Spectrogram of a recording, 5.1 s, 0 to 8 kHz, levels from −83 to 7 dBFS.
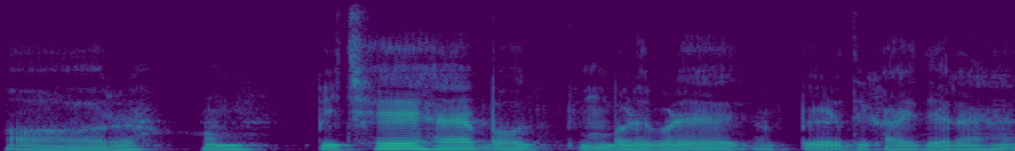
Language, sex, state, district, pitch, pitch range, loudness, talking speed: Hindi, male, Chhattisgarh, Rajnandgaon, 110 Hz, 105-115 Hz, -38 LUFS, 130 wpm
